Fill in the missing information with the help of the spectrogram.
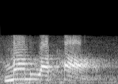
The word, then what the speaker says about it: mamlakah: The word kingdom is from that Hebrew word mamlaka. Mamlaka. I'll spell it. M-A-M-L-A-K-A-H. Mamlaka. And from another word, Malkut. M-A-L-K-U-T-H.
